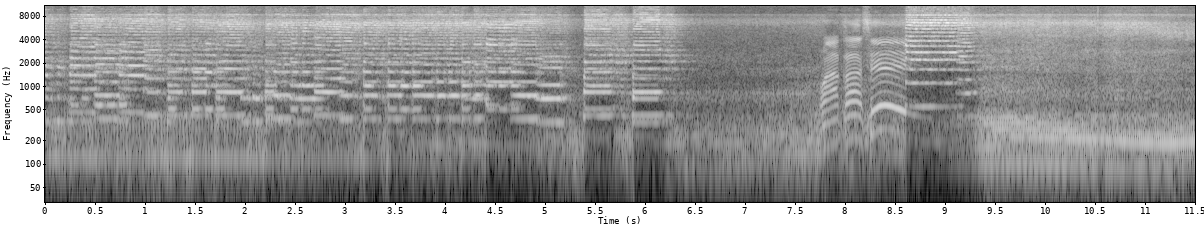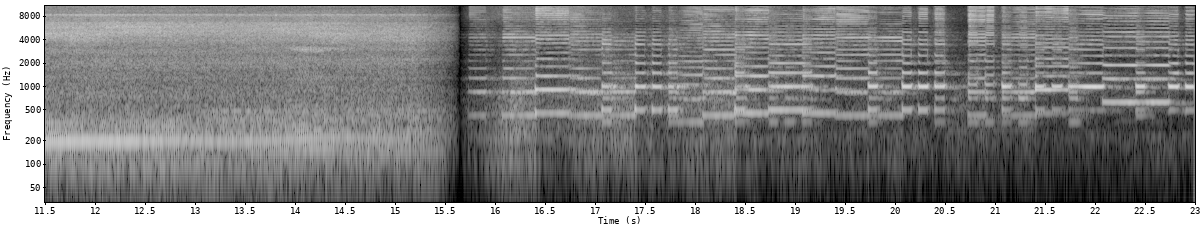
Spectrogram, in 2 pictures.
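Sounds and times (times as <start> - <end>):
bus multi-tone horn tune: 0.0 - 6.6, 8.5 - 10.1, 15.7 - 23.0
large vehicle engine and road noise: 0.0 - 23.0.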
